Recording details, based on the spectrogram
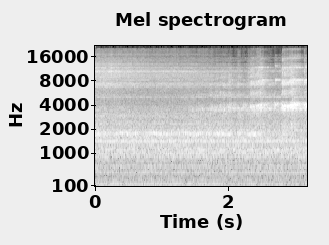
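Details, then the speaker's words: Lathe grooving a bronze gland, groove warming with little coolant: steady hum turning into a thin high squeal as the grooving tool chatters at the bottom of the groove. "So there there you can hear that squeaking there. That's actually chattering on the bottom of the groove. So they don't it doesn't like sitting there."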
